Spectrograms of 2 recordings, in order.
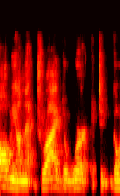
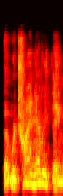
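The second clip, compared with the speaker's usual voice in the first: pleading prayer; 7 semitones higher than usual. Retold or imitated. Pleading with God in retelling.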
